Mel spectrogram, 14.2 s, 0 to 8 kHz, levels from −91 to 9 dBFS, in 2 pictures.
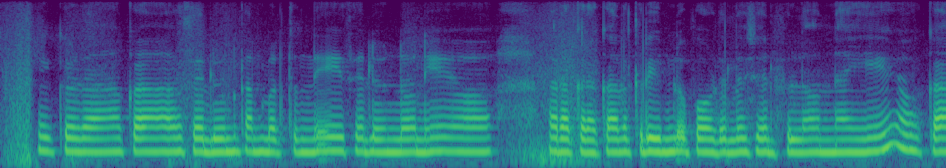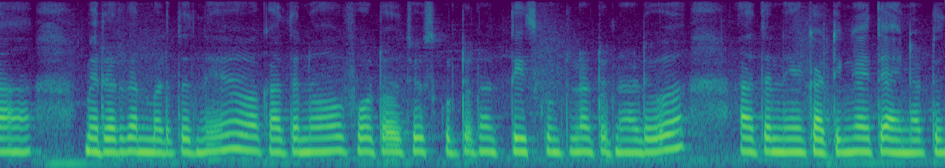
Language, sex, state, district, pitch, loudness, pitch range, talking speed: Telugu, female, Andhra Pradesh, Chittoor, 195 Hz, -18 LUFS, 195-200 Hz, 75 wpm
